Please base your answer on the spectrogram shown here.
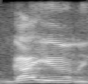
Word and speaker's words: Guiana: Lá eles pronunciam Gaiana, inclusive. Eu pronuncio Guiana e algumas pessoas lá pronunciam Guiana. Mas assim, o pessoal na fronteira pronuncia Gaiana.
